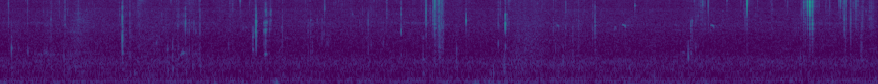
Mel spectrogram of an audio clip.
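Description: A person chewing a mouthful of fire-roasted sweet potato, quietly, with scattered small clicks and crackles as the charred skin is handled.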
